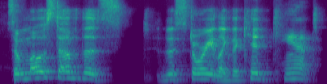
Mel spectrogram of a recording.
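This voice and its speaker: A man's voice: a little high, a little slow, fairly bright tone. Man in casual, emphatic book talk. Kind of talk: casual literary discussion.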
